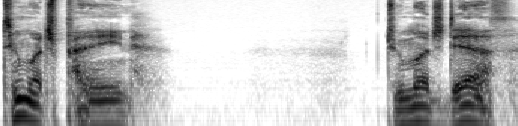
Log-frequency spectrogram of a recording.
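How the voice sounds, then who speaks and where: An actor playing a weary, grieving musician giving plainspoken, reflective testimony in an audio documentary. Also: male voice, low voice, steady tone, extremely slow. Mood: wistful, somber. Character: weary, grieving male musician looking back.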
